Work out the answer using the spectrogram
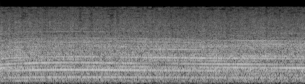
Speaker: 奥迪啊装的这个 CVT 的变速箱，跑到15万以后啊，有一些车呢会听见这个屁股底下嗡嗡嗡嗡嗡，速度越快，嗡嗡的越响啊。基本上啊，要是变速箱里响的话，就是这个轴承坏了。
